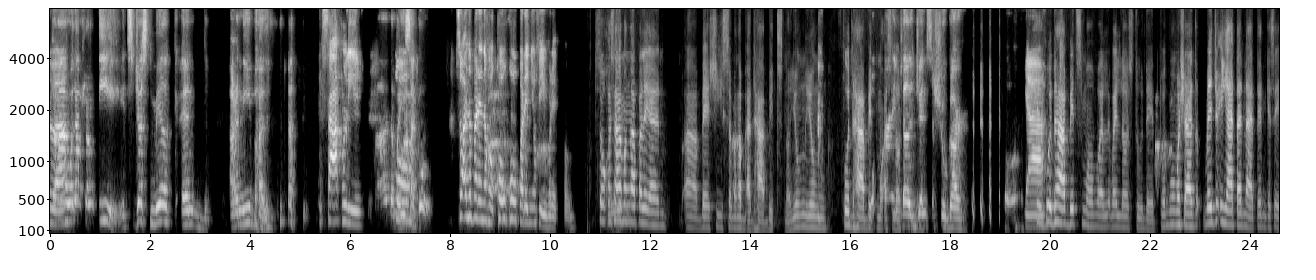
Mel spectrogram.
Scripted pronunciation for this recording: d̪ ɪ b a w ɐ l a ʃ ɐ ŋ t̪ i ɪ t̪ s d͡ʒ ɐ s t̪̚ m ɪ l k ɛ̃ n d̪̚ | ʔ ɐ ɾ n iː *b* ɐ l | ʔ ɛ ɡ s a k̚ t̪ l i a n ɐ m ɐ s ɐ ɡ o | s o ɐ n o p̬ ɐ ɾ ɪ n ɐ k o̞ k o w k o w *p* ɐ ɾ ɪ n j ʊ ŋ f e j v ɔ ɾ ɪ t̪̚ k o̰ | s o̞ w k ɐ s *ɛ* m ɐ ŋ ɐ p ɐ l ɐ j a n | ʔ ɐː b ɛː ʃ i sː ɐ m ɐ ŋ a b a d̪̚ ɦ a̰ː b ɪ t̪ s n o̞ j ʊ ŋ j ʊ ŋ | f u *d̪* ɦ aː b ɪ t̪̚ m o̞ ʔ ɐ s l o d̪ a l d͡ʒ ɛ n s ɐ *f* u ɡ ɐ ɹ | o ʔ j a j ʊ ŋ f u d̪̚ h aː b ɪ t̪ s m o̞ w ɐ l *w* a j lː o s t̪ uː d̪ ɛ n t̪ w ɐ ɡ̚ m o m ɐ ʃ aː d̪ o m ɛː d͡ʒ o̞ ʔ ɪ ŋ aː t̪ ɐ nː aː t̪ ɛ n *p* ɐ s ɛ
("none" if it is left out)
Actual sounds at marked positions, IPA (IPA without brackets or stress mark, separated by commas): b, p, a, d̪, ʃ, w, k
